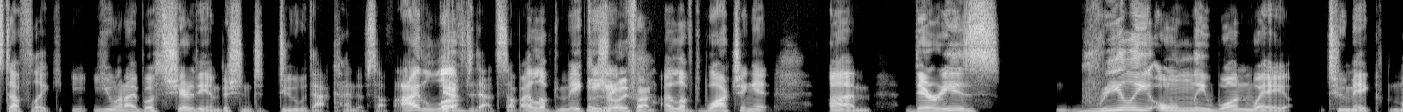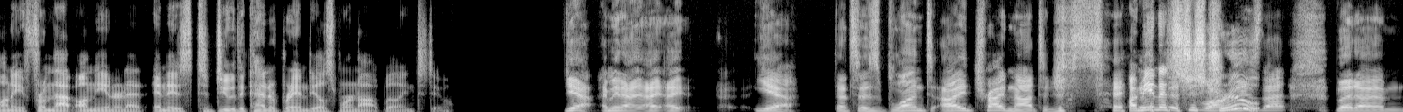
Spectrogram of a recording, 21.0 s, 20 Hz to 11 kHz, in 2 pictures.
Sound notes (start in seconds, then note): 18.2 laughs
